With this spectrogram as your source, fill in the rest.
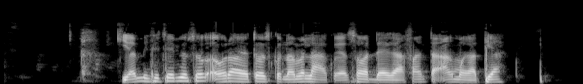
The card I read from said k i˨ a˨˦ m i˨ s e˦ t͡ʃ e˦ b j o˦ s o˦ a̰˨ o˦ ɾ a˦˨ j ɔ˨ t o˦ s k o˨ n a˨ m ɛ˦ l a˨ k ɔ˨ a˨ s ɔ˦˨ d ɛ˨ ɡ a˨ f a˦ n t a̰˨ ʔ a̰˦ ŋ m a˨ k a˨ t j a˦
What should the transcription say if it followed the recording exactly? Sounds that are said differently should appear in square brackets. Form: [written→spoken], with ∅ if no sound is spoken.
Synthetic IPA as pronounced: k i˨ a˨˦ m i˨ s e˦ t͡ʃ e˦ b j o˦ s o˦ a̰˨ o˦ ɾ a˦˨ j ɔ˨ t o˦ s k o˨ n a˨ m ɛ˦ l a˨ k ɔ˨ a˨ s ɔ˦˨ d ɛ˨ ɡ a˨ f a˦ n t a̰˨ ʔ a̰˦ ŋ m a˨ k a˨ t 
